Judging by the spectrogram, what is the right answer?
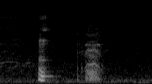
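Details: Two short, abrupt, throaty gulps about half a second apart in a quiet room, from a friend with hiccups: hiccups.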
